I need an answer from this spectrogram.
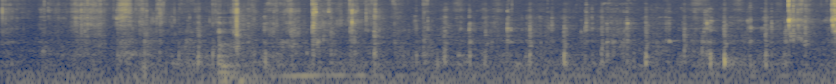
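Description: Close-up chewing of a crumb-coated baked chicken drumstick, with irregular small crunches and wet mouth clicks.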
